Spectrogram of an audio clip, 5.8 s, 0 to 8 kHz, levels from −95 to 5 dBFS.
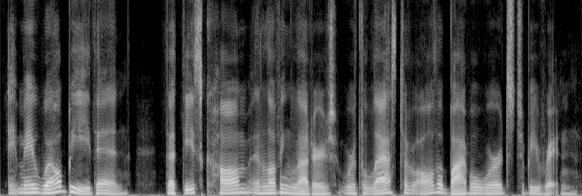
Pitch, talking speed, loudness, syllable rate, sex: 130 Hz, 225 wpm, -17 LUFS, 5.3 syllables/s, male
